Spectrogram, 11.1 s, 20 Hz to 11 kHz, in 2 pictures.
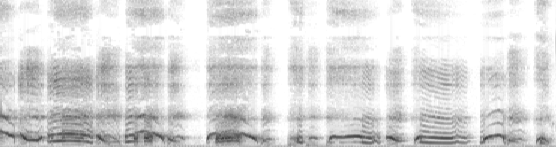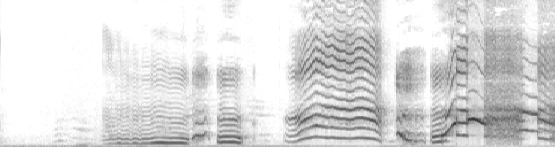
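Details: A 4-month-old infant crying: repeated short, high-pitched wails and fussing that end in louder, sustained crying.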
